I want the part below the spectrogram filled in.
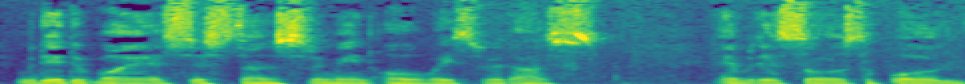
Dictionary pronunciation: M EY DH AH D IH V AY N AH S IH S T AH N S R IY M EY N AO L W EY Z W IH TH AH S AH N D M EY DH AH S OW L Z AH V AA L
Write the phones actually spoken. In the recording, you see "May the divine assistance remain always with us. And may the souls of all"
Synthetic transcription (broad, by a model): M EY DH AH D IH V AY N AH S IH S T AH N S R IY M EY N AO L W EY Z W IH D AH S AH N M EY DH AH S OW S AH P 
